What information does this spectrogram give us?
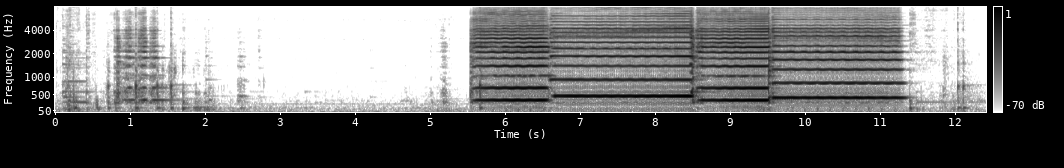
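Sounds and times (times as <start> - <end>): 
violin: 0.1 - 2.0, 5.6 - 11.4.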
